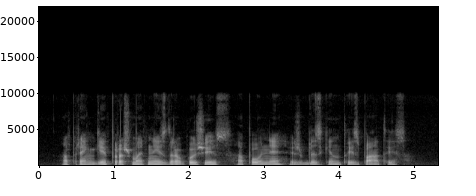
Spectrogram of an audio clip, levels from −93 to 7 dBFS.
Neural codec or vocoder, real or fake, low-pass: none; real; 9.9 kHz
